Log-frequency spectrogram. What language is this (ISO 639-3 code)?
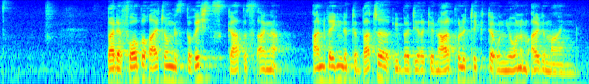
deu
